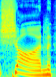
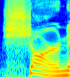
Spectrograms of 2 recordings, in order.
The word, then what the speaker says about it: Cian: It isn't Sean, Cyan, Cian, or Shan. Thanks, Starbucks. So I thought I would clear it up. First name, Cian, Sharn, if that makes it easier.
